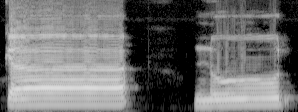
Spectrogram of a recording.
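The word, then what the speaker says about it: كَانَ: اس کو بغیر کھینچے پڑھیں گے۔ اس کے ہجے یوں کریں گے، کاف الف زبر کا، نون زبر ن، کان، آگے تا پر زبر ہے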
